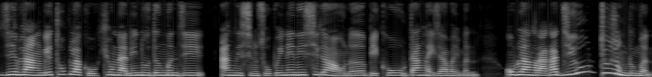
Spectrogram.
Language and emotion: Bodo, disgusted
